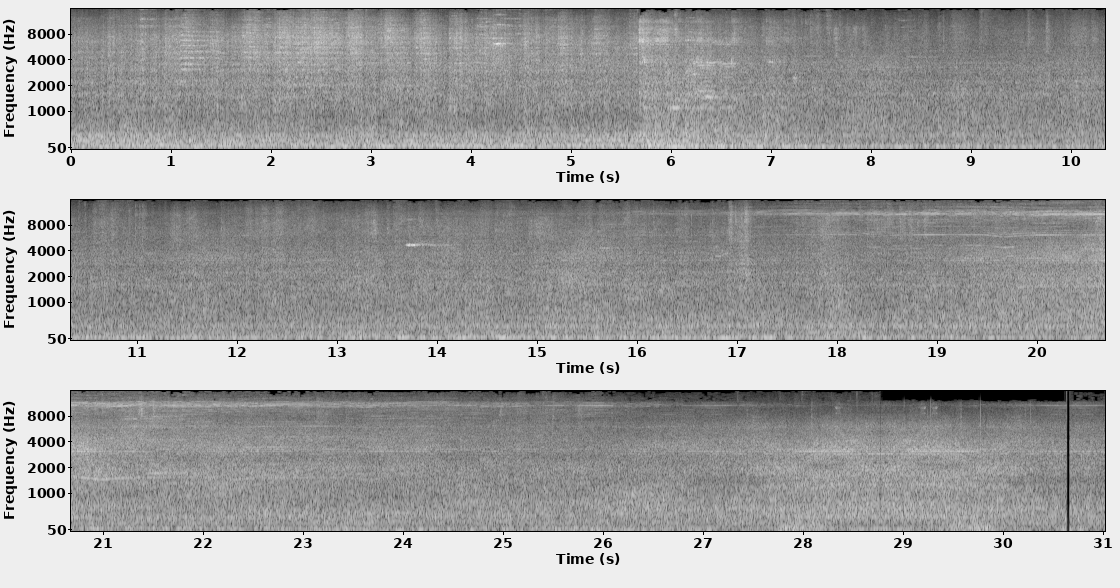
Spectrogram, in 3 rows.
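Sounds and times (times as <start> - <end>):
freight train rumbling: 0.0 - 31.0
wheel squeal: 13.6 - 14.2.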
